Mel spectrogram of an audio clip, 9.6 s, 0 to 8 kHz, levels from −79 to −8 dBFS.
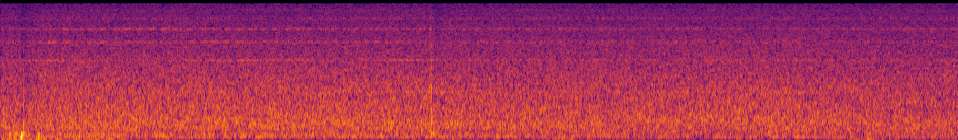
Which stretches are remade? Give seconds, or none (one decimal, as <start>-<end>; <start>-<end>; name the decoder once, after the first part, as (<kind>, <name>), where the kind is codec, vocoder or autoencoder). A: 8.8-9.6 (codec, SNAC)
